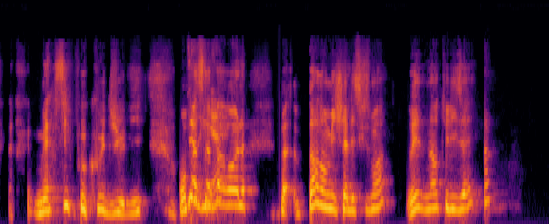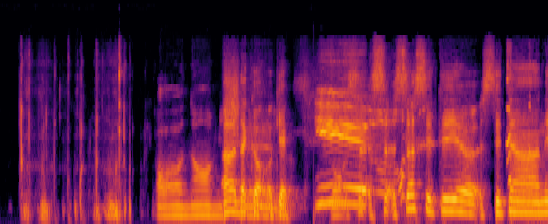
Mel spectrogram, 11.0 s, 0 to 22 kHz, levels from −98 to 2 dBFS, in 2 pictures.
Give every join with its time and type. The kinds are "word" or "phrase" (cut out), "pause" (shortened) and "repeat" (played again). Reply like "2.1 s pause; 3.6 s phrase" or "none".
4.0 s pause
